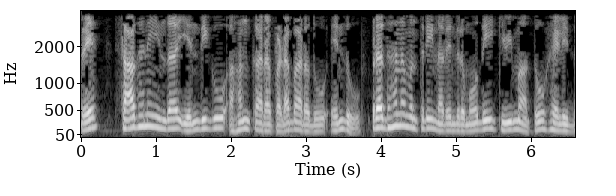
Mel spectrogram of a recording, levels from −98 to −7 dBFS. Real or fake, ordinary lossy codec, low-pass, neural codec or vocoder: real; none; 3.6 kHz; none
